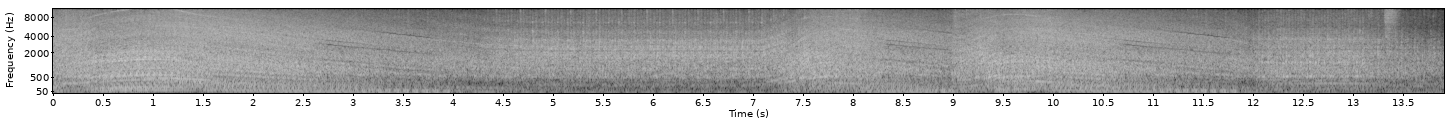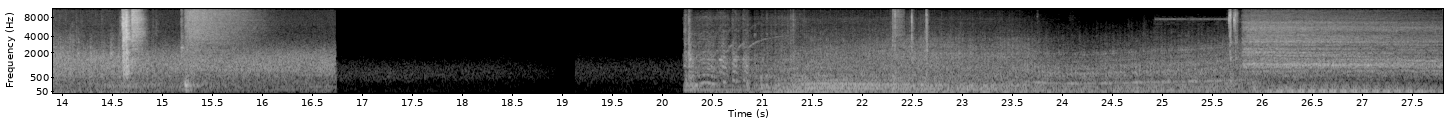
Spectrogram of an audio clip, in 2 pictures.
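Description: A heavy truck engine rumbles and revs up and down.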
